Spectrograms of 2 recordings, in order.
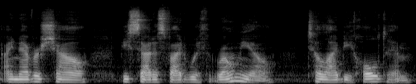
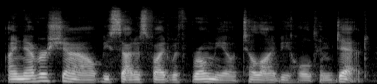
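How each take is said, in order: First: "till I behold him" with "till" leaned on and a lifted, open end, cut off from what follows; longing reading. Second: "I never shall be satisfied" with "never" pushed hard, and "him dead" said together as one thought; reading as a death wish. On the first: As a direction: stress on "till", a rise on "him," then a pause before "dead". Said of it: "until I can hold him". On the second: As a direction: stress on "never", the phrase "behold him dead" run straight through to the end. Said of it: "that she won't be satisfied with Romeo until he's killed".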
